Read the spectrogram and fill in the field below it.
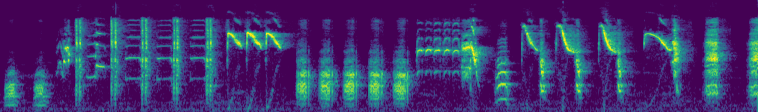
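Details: A common myna calling the flock with a varied series of clicks, chuckling gurgles, harsh chacks and bright upslurred whistles, the notes spaced in quick uneven runs.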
